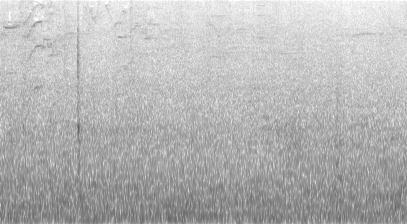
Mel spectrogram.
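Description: Steady background noise of an indoor shopping mall, with a single sharp click about three-quarters of a second in.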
